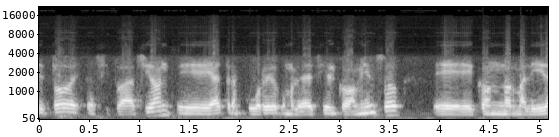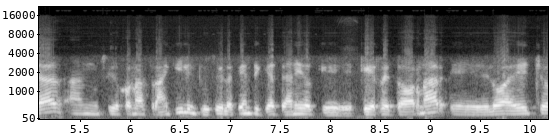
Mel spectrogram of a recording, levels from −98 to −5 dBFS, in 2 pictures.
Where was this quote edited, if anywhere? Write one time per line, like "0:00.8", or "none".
0:08.3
